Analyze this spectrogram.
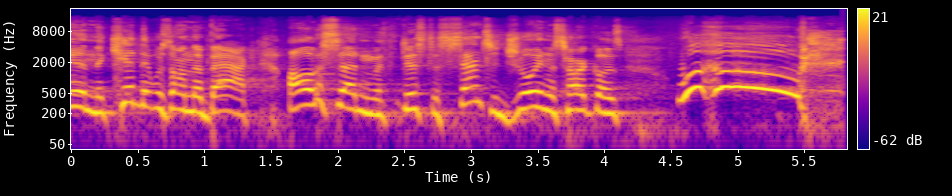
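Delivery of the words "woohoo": put-on little kid's woohoo. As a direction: let out a giddy little-kid cheer. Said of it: "it was so little kid".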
